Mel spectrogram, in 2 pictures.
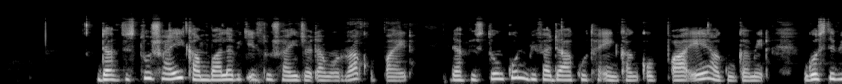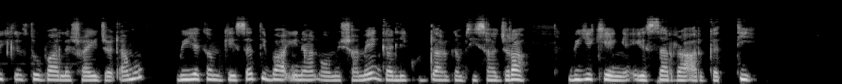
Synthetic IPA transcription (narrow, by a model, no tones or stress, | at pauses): d̪ɐɱfɪst̪uːʃajiːkɐmbaːlɐbɪkʼɪlt̪uːʃaːjiːd͡ʒɛᶑɐmʊɪrːaːkʼɔpʼːaːʔɛᶑɐ̥ | d̪ɐɱfɪst̪uːŋkʊnbɪfɐd̪aːkuːt̪ʰɐʔeŋkɐŋkʼɔpʼːaːʔeːhɐɡuːɡɐmeːᶑɐ̥ɡɔst̪ɪbɪkʼɪlt̪uːbaːlɐʃaːjiːd͡ʒɛᶑɐmʊ | bɪjːɐkɐmke̞ːsːɐt̪ːɪbaːʔɪnaːno̞ːmɪʃɐme̞ːɡɐliːɡʊd̪ːaːɐɾɡɐmsiːsaːd͡ʒɪɾaː | bɪjːɐkʰe̞ːɲːɐʔe̞ːsːɐɪrːaːɐ̰ɾɡɐt̪ːiː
